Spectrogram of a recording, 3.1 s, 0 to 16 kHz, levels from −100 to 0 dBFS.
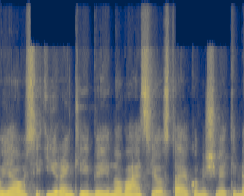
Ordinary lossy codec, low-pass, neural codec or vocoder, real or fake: Opus, 16 kbps; 14.4 kHz; none; real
